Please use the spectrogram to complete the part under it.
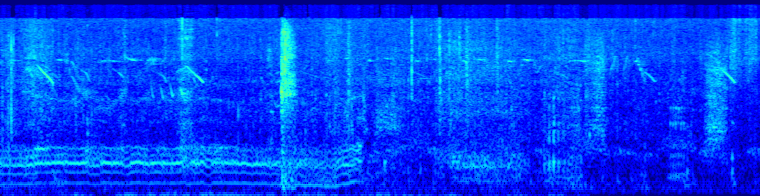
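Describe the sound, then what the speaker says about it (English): A young male cheetah squabbling with warthogs: a drawn-out tonal growling moan that breaks off, followed by scuffling grunts, snorts and rustling close by. "The spat continues, but the warthogs stand their ground."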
